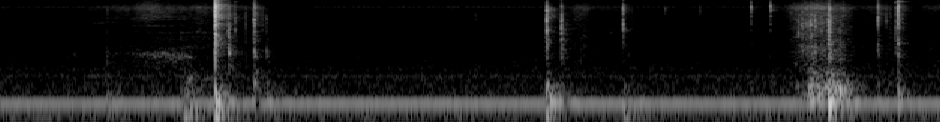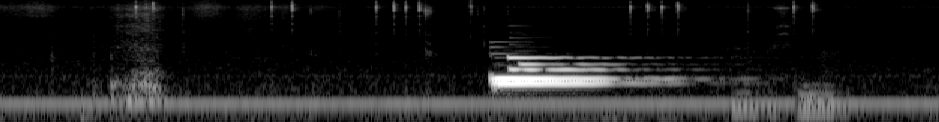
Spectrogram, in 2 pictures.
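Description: Computer keyboard keystrokes and mouse clicks, scattered and irregular. About nine and a half seconds in, the Windows error chime sounds once as an error dialog pops up, the loudest thing here, fading away over about a second.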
